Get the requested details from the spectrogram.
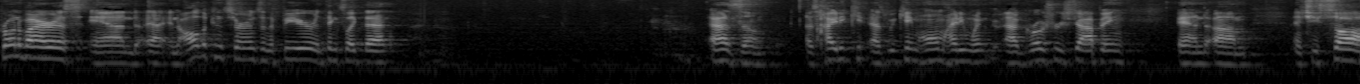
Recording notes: Recorded on March 15th, 2020 at Word of Life Church in Le Sueur, MN.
